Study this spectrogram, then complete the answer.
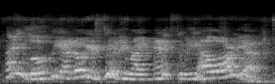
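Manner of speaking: high, loud voice with a hitch; Usopp voice. Shown as a demonstration. Voice actor shows fans Usopp's loud high hitch. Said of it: "that hitch that Usopp has in his voice and the volume".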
